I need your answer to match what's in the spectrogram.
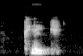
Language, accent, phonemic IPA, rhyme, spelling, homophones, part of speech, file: English, Southern England, /kliːk/, -iːk, cleek, clique, noun / verb, LL-Q1860 (eng)-cleek.wav
- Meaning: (noun) 1. A large hook 2. A metal-headed golf club with little loft, equivalent in a modern set of clubs to a one or two iron or a four wood; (verb) To strike with the club called a cleek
